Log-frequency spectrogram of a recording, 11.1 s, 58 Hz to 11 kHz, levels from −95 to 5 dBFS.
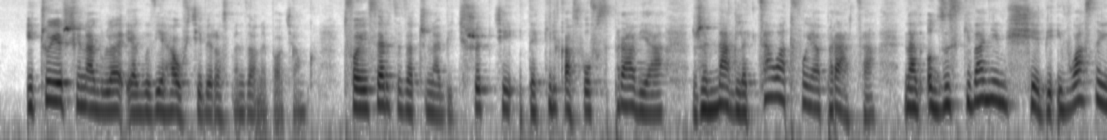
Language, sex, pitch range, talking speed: Polish, female, 170-235 Hz, 160 wpm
